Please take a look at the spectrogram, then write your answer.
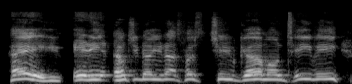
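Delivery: loud, high mock scolding; berating. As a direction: bark it like an imitated on-air telling-off. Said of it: "has heard me berate people".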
